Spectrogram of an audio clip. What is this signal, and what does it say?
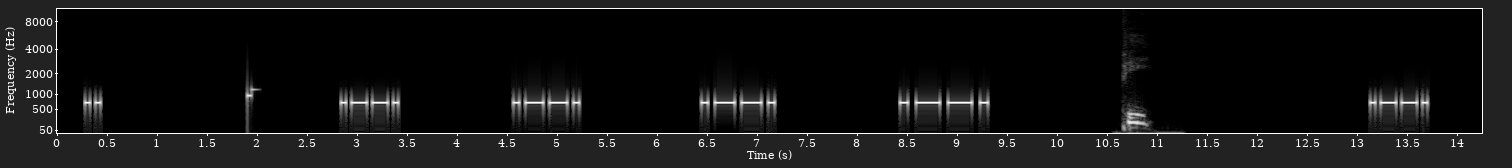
Morse code, heard as a keyed tone, about 20 wpm, spaced as for 6 wpm, 700 Hz. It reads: I PPPP P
